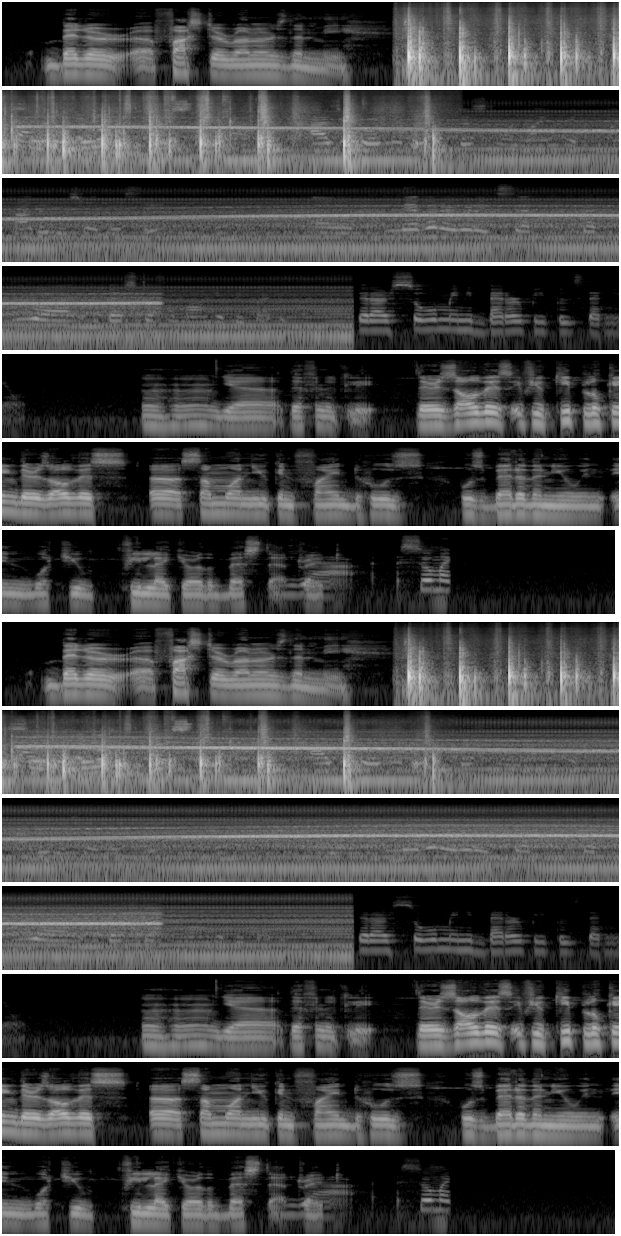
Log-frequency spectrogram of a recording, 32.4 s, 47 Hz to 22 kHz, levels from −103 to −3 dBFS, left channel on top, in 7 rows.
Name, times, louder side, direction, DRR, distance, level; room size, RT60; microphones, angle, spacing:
voice 1, 0.3-2.7 4.7-6.0 19.6-21.3 21.6-26.3 26.6-30.2, right 1 dB, 10° right, 0.9 m, -46 dB
Run, 3.0-6.9 7.2-7.3 7.7-7.9, left 3 dB, 20° left, 0.3 m, -31 dB
voice 2, 3.4-3.9 4.6-6.5 6.9-10.5 11.6-16.0 16.6-18.7 29.8-30.4 30.7-31.1, left 3 dB, 60° left, 4.9 m, -58 dB
sound 1, 4.6-16.5, right 2 dB, 55° right, 6.5 m, -55 dB
sound 2, 4.7-15.1, right 5 dB, 75° right, 3.3 m, -42 dB
head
